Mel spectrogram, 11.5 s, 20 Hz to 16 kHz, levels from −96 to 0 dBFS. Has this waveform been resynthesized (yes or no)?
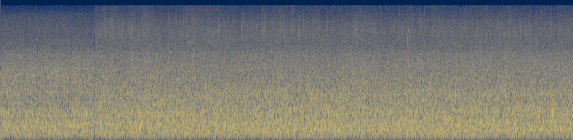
no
